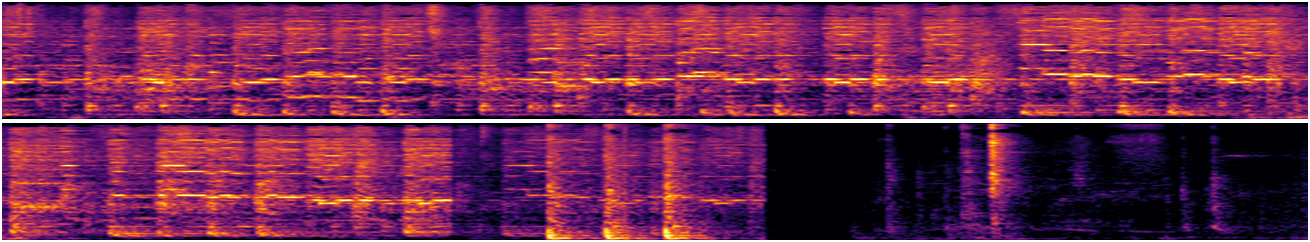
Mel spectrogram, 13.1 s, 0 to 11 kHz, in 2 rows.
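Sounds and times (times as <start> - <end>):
dance song with beat: 0.0 - 10.4.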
